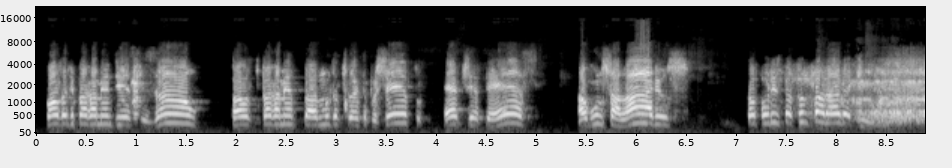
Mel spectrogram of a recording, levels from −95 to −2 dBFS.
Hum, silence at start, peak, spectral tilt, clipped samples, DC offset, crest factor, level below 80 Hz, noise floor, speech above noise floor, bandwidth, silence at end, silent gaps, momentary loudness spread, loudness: none; 0.1 s; 0 dBFS; -1 dB/octave; under 0.1%; under 0.1%; 18 dB; -72 dBFS; -68 dBFS; 51 dB; 11.5 kHz; 0 s; none; 10 LU; -17 LUFS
